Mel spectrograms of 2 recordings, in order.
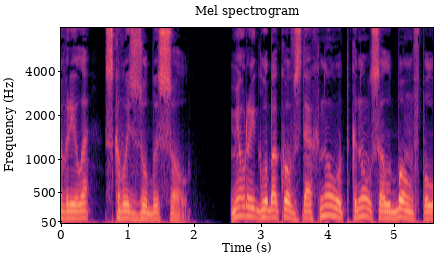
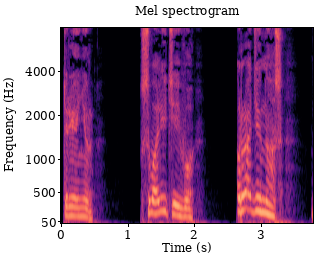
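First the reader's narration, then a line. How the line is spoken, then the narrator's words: Trembling voice. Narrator (Russian): дрожащим голосом произнес Дозер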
